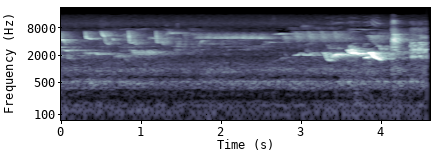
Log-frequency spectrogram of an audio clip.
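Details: Evening song of a common blackbird in northwest Zealand in June: a mellow warbled phrase with a squeaky flourish toward the end, following a series of quick, high, falling chirps from another bird.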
